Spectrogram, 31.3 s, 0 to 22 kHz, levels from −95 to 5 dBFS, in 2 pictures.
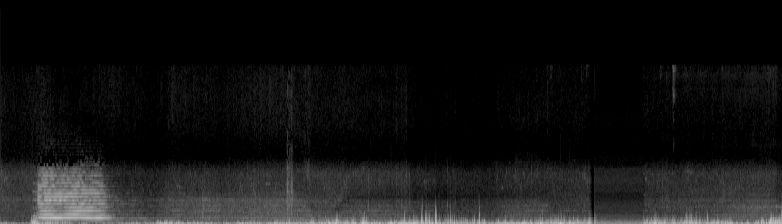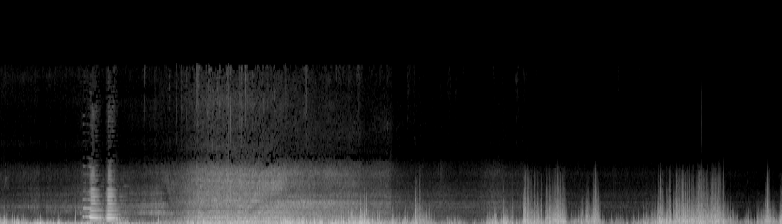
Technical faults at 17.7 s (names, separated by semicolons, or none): jitter buffer speed-up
